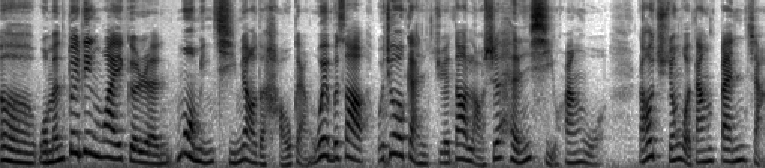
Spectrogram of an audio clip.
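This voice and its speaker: A woman speaks in a bright, sharp tone. Her pitch swings very widely. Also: fairly high pitch for a woman, moderate pace. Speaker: primary school teacher and recitation coach. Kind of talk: casual interview chat. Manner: steady, even delivery.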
